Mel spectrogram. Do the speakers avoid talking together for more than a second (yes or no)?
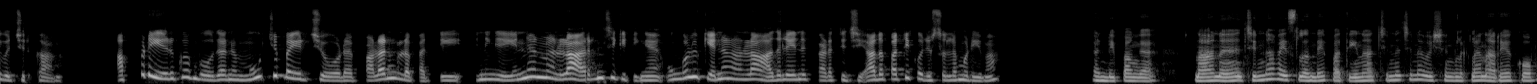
yes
